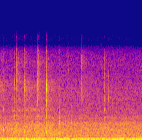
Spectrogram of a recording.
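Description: Computer keyboard keys clicking a few times, mostly in the first second, over a steady low hum.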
